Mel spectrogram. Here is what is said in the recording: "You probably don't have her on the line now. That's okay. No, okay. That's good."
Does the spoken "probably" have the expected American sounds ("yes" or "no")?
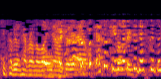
yes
